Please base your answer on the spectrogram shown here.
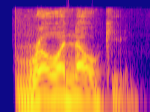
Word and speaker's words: Roanoke: By the way, for audio only viewers, the pronunciation is Roanoke.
